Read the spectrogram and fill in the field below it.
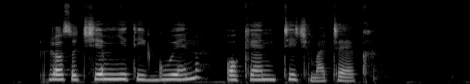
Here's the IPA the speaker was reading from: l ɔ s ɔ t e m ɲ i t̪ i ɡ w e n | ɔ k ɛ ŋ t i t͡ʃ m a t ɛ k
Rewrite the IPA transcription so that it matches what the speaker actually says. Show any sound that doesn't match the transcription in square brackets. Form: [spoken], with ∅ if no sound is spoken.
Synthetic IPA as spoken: l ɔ s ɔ [t͡ʃ] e m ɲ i t̪ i ɡ w e n | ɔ k ɛ [n] t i t͡ʃ m a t ɛ k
